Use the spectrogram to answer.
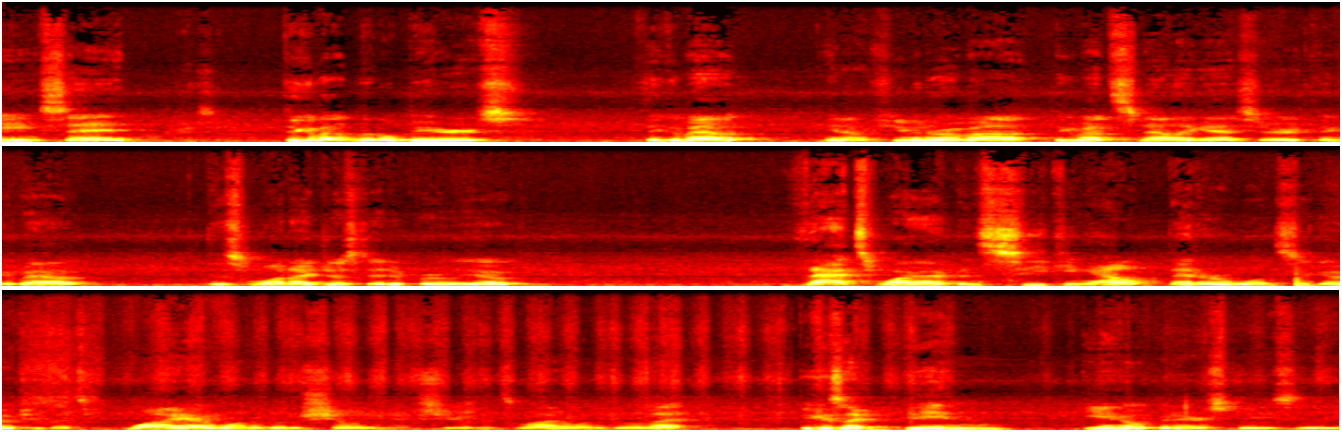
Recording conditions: poor sound quality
